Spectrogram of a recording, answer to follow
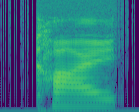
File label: "kai1", Chinese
